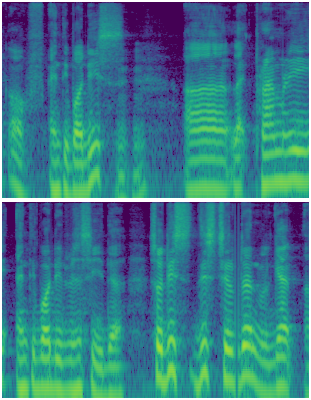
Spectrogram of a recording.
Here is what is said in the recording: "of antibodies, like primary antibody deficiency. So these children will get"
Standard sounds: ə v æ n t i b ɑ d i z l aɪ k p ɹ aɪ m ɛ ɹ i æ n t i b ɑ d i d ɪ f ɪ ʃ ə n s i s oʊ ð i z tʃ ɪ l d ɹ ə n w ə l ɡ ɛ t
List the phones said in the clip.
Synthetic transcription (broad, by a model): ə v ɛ n t i b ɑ d i s l aɪ k p ɹ aɪ m ɛ ɹ i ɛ n t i b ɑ d i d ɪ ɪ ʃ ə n s i s oʊ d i s tʃ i l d ɹ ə n w ə l ɡ ɛ t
